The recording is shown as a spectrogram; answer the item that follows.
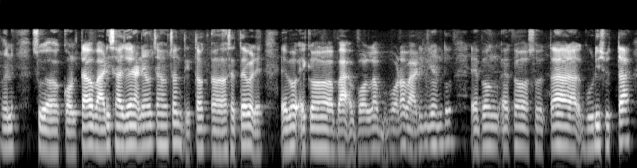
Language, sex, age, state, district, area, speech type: Odia, male, 18-30, Odisha, Kendujhar, urban, spontaneous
